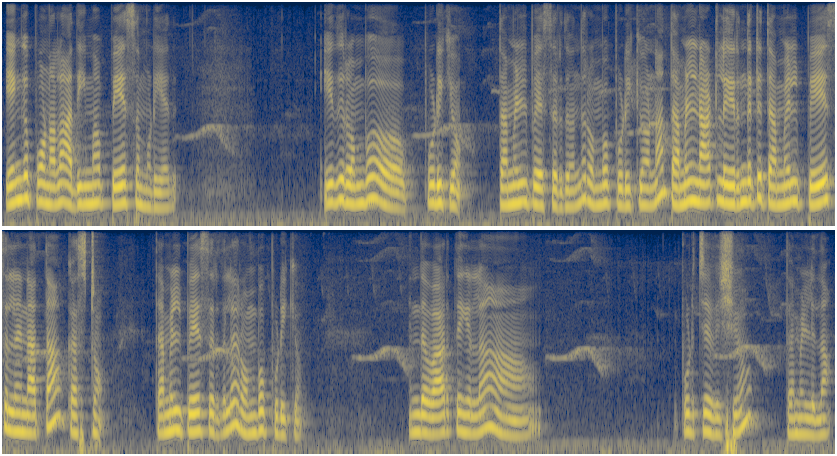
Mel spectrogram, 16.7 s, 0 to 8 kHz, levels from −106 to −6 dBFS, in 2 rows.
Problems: background sounds at intervals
